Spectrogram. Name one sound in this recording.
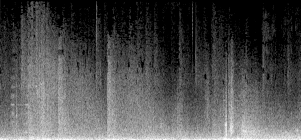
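Heavy guns fire in loud booming blasts.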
